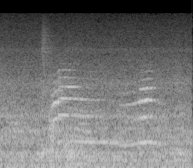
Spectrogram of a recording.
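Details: A female Bengal cat, newly at a shelter, gives a drawn-out meow with a sharp rise, then a second, shorter meow.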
